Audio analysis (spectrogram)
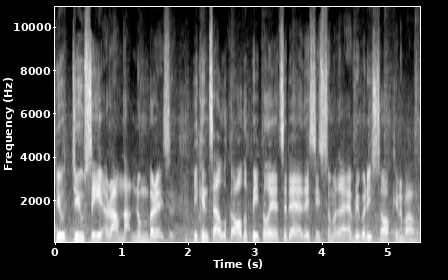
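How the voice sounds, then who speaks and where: Brisk fast-talking male interviewer. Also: high voice, steady tone. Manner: brisk, eager questioning. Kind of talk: press interview questions. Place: outdoors at a busy stadium event. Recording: music playing behind.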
